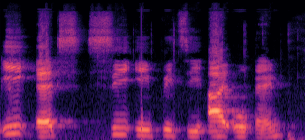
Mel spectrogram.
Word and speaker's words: exception: t i o n i want you to pay attention to whenever you have XC you are likely going to have KS this is pronounced exception everybody say exception one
